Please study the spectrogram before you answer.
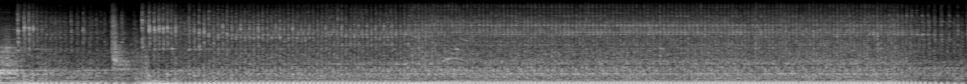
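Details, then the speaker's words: Farmall B tractor after radiator, governor and gasket work, running without muffler: light irregular ticking over engine beat from alternator fan fins touching bracket, fixed by moving bracket up on its bolt. "a little bit of a clicking here i think it must be something in this alternator i'm gonna have to inspect that a little bit and see if i can figure out where that's coming from all right i think i got that figured out here i just had to move this bracket up a little on the bolt because these fins were ticking"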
